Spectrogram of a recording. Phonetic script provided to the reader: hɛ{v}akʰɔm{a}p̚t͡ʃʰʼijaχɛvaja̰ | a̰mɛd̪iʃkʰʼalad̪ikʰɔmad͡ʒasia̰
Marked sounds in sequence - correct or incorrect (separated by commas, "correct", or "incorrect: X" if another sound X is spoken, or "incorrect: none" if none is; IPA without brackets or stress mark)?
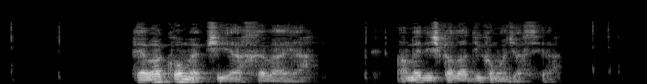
correct, incorrect: ɛ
